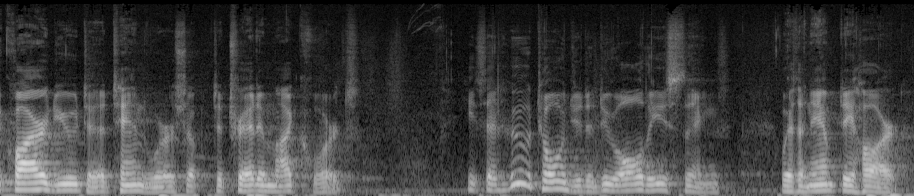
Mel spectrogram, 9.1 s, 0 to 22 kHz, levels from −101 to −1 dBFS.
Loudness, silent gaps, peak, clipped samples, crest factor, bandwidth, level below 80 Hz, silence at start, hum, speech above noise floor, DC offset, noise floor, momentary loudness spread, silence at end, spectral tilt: -28 LUFS; none; -8 dBFS; under 0.1%; 20 dB; 16.5 kHz; -60 dBFS; 0 s; none; 31 dB; under 0.1%; -59 dBFS; 13 LU; 0 s; -7 dB/octave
